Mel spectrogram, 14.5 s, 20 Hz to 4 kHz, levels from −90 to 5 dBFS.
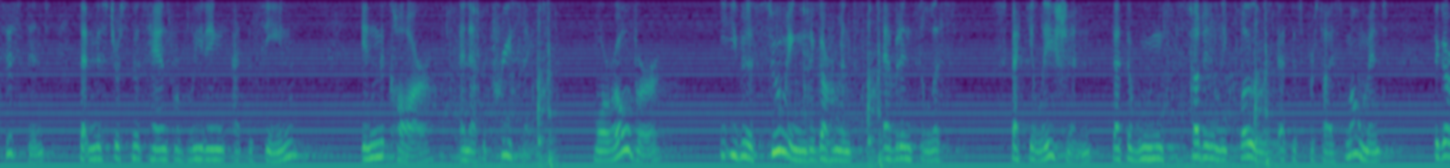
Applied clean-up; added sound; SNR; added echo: none; Drawer open or close; 11 dB; none.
